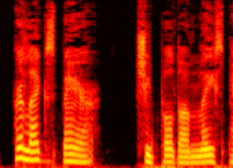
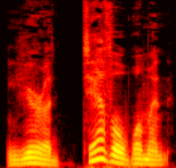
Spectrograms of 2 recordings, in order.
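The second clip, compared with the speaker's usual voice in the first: low male lover's groan of words; 8 semitones lower than usual. A narrator's reading. Boyfriend to teasing girlfriend, low groaned complaint. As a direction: groan it out in a deep voice. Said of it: "He groaned".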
